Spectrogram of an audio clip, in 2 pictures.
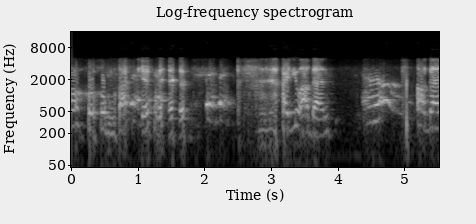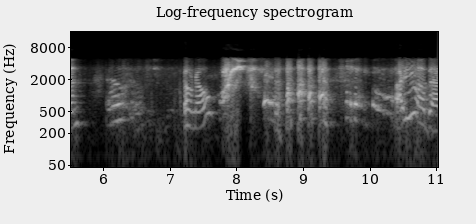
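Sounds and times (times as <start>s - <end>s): toddler laughing: 0.0s - 2.5s, 7.8s - 10.4s.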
